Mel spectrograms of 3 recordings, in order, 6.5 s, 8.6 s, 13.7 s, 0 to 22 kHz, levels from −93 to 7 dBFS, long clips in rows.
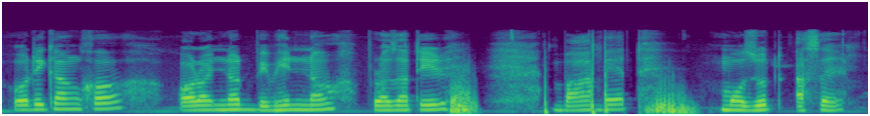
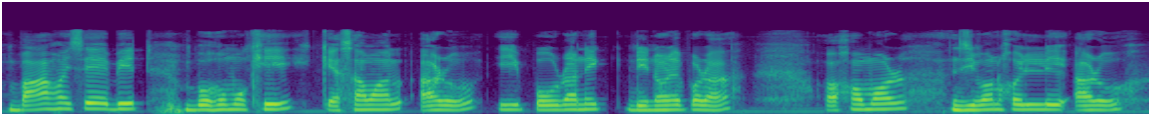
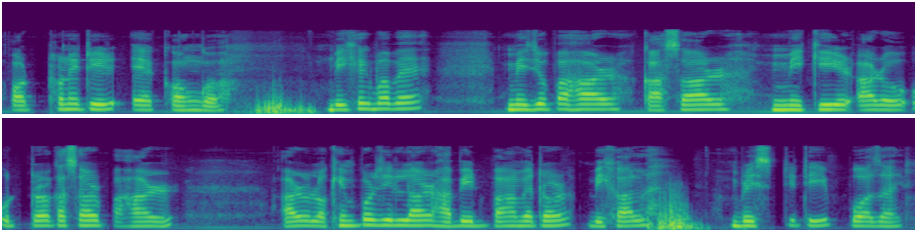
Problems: none marked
